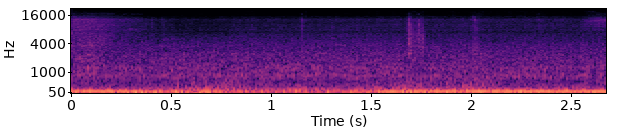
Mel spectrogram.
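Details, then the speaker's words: 1975 Buick LeSabre convertible, 350 V8, automatic, on a road drive. Deep, even engine drone at steady cruise with no belt squeal, knock or odd noises from under the hood: normal engine at cruise. "And, as you can hear, she'll cruise perfectly with zero issues as well."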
